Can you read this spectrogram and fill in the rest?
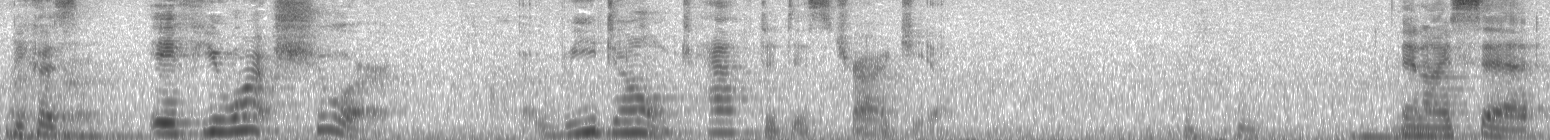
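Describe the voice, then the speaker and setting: A woman's voice: mid-range voice, slow, pauses often. A woman acting a reflective former Navy officer, reading an earnest personal monologue on stage. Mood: earnest, resolute. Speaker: actor reading a veteran's personal narrative. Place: indoor room, staged reading. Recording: echoey room, steady background noise.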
